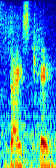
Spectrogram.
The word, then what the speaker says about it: Daisuke: forgot i remembered that they almost never pronounced the you i remember that uh there was this guy whose name was dice k on a baseball team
